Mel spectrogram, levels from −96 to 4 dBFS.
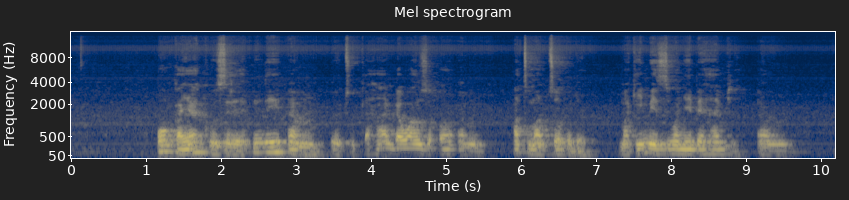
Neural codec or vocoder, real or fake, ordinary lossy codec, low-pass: none; real; none; 14.4 kHz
